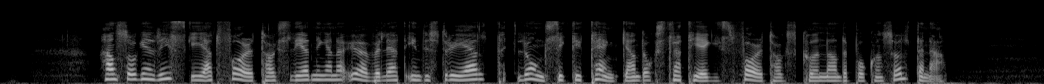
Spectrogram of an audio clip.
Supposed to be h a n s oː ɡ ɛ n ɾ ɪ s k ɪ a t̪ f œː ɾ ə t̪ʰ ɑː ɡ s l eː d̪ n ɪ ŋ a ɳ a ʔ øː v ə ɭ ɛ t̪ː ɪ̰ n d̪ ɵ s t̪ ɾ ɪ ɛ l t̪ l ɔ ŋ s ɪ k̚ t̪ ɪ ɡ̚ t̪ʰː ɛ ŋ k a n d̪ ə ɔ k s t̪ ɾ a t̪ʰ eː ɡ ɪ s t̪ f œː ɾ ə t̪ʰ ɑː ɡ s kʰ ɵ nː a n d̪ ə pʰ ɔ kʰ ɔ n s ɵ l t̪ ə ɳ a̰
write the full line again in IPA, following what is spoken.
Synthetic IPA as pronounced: h a n s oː ɡ ɛ n ɾ ɪ s k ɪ a t̪ f œː ɾ ə t̪ʰ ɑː ɡ s l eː d̪ n ɪ ŋ a ɳ a ʔ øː v ə ɭ ɛ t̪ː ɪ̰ n d̪ ɵ s t̪ ɾ ɪ ɛ l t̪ l ɔ ŋ s ɪ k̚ t̪ ɪ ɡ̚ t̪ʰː ɛ ŋ k a n d̪ ə ɔ k s t̪ ɾ a t̪ʰ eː ɡ ɪ s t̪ f œː ɾ ə t̪ʰ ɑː ɡ s kʰ ɵ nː a n d̪ ə pʰ ɔ kʰ ɔ n s ɵ l t̪ ə ɳ a̰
